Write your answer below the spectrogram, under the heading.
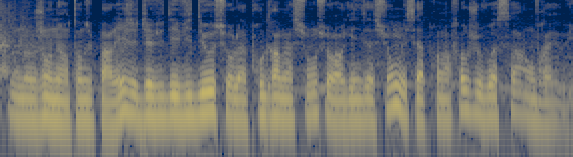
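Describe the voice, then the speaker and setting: Hardly pausing, a man speaks at a very fast pace in medium pitch with ordinary pitch variation. His tone is dark and mellow. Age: 20s. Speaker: amateur choir singer, psychology student. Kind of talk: interview.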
